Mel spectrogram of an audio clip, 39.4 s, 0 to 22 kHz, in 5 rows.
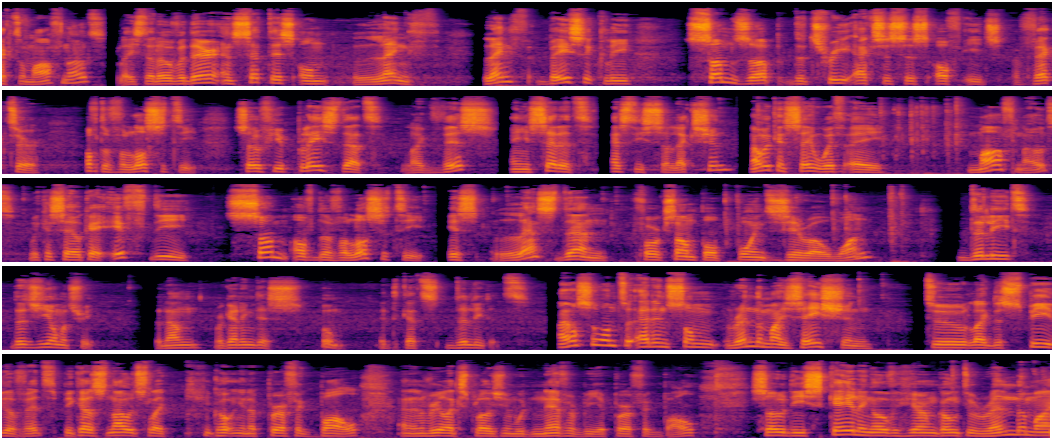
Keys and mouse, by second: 0.0 shift+a, 0.7-1.7 middle drag, 3.1-13.4 drag, 13.4-18.9 shift+middle drag, 13.4 g, 13.4 shift+a, 13.6 shift+a, 18.9-39.3 drag, 24.6 space, 27.7 space, 29.5 space, 30.0 space, 39.1 shift+a.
